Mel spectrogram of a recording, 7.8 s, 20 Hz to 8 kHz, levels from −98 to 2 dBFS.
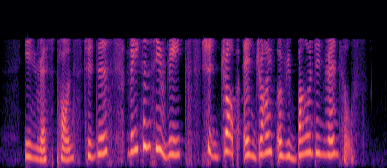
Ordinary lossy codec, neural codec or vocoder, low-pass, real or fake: AAC, 16 kbps; none; 7.2 kHz; real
